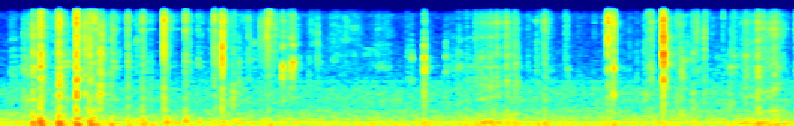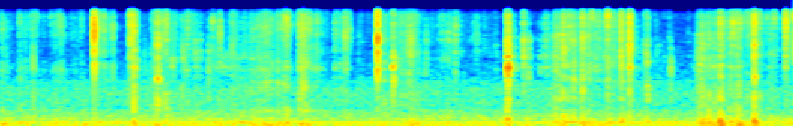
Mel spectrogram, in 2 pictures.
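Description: A utility knife blade shaves curls off a solid cream-colored soap bar with an orange edge, held in the hand. Crisp, bright scraping and sharp little cracks come in quick, uneven bursts over a faint steady low hum.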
